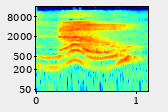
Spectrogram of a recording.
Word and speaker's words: know: This is know, like I know something, and this is no, okay? So look, like no this way is spelled with a silent K, okay?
